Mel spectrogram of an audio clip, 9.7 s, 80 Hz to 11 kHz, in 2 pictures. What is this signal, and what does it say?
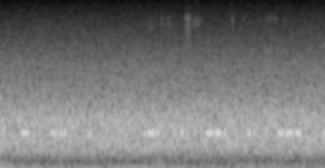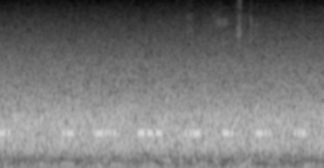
Morse code, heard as a keyed tone, machine-sent, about 37 wpm, spaced as for 19 wpm, 760 Hz, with heavy radio static, a narrow filter and the noise inside a car. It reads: THE REGION ABOUNDS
